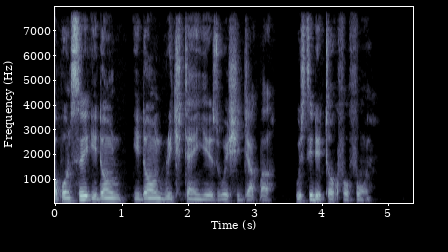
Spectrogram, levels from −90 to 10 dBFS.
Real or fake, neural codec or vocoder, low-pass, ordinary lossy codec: real; none; none; none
